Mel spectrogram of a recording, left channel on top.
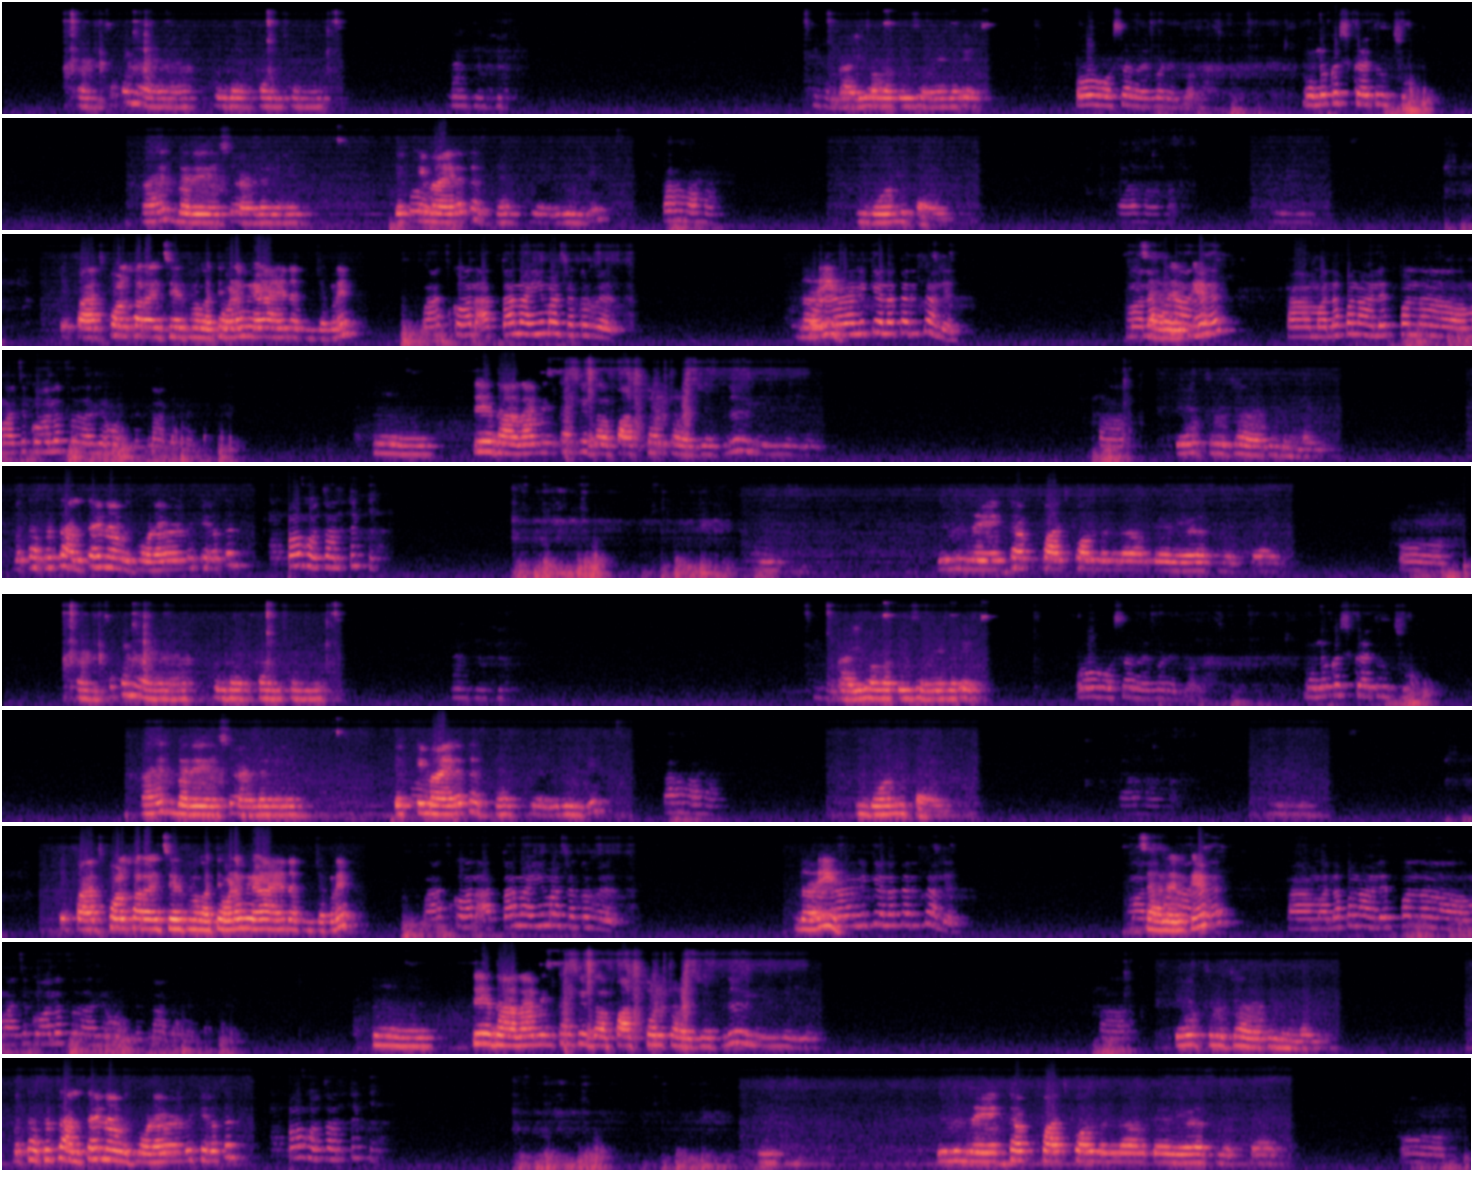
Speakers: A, on the right (about 25°); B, on the left (about 65°).
A: आमचं पण आहेत घरकाम <unintelligible>
B: हम् हम् हम् चालेल
A: आई
B: चालेल
A: बाबा तुझ्या <unintelligible>
B: हो हो सगळे बरे हायत बघा. मुलं कशी काय तुमची?
A: आहेत बरी आहेत. शाळेला गेल्यात. एकटी
B: होय
A: माहेरात असते. <unintelligible>
B: हा हां हां.
A: <unintelligible> आहेत.
B: हा हा हा.
A: हुं हुं.
B: <inaudible>
A: ते पाच कॉल करायचेत बघा तेवढा वेळ आहे ना तुमच्याकडे?
B: पाच कॉल आता नाही माझ्याकडं वेळ.
A: नाही
B: थोड्या वेळाने केलं तरी चालेल. मला
A: चालेल
B: पण आलेत.
A: काय
B: हा मला पण आलेत पण अ माझे कॉलच हे होत नाईत लागत नाईत.
A: हम् हम ते दहा दहा मिनिटाचे ग पाच कॉल करायचेत ना म्हणून म्हंटलं.
B: <inaudible> हा.
A: तेच विचारायचं म्हणलं मी. म तसं चालतंय ना म थोड्या वेळाने केलं तर
B: हो हो चालतंय की. <inaudible>
A: <inaudible> मी म्हणलं एकदाच पाच कॉल म्हणलं त वेळच नसतोय.
B: ओ ओ.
